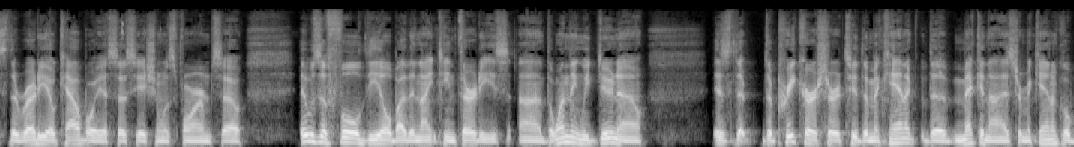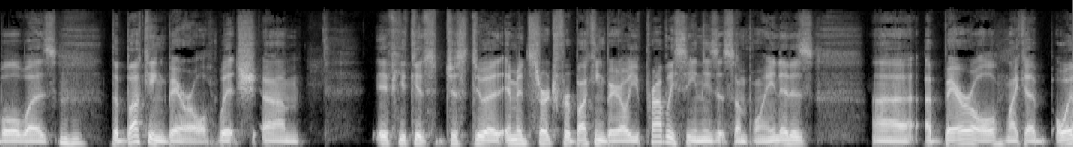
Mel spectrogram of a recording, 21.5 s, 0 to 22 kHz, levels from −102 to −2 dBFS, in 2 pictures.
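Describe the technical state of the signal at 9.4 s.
At 9.4 s there's a burst of damaged data in the compressed stream, running from about 9.39 to 9.42 s, right after "precursor to the mechanic" and just before "mechanized or mechanical bull". Some bytes in the encoded stream got mangled, so the decoder misreads those frames, loses sync and hunts for the next valid frame header before it can carry on. You hear it as a quick glitch, roughly 26 ms long, cutting into the speech.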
